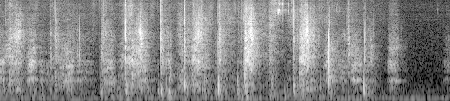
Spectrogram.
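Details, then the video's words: Saint Bernard, awake, making swimming movements: fast, breathy panting pulses of nearly two per second, fading toward the end, with light knocking sounds indoors. "Saint Bernard swimming outta water"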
